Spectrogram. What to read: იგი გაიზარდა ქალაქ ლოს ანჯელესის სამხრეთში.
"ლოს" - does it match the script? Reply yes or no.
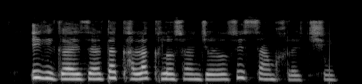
yes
